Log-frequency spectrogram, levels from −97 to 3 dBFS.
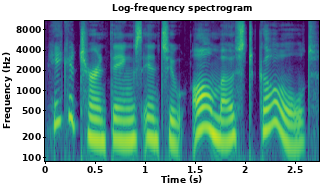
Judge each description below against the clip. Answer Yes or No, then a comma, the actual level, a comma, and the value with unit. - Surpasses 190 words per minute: No, average, 155 wpm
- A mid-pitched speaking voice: No, high, 215 Hz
